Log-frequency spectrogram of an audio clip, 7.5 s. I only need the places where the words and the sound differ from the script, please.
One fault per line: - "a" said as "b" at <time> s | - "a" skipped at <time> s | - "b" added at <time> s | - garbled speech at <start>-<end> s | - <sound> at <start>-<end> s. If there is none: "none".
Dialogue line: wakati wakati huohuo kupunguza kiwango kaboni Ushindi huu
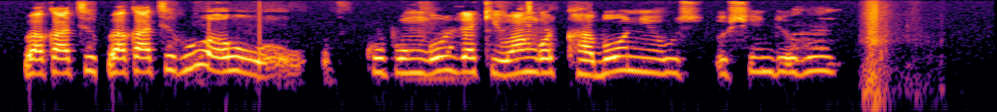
- whoosh at 6.5-7.1 s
